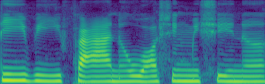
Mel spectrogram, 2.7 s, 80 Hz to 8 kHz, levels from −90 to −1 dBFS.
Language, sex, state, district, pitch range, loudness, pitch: Tulu, female, Karnataka, Dakshina Kannada, 185-195 Hz, -19 LUFS, 185 Hz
